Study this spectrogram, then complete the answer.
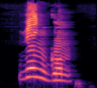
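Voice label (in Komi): "веньгун", Komi, female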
